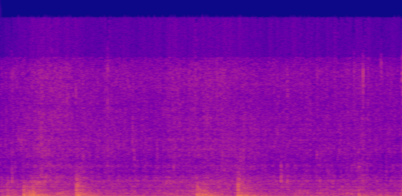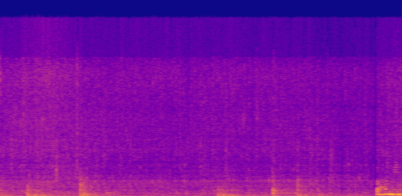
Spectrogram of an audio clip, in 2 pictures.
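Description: Bay leaf, cardamom, cloves and cinnamon fry in hot oil for chicken korma, a constant close sizzle punctuated by regular scraping stirs and light knocks of a spoon against the pot, no voices.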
